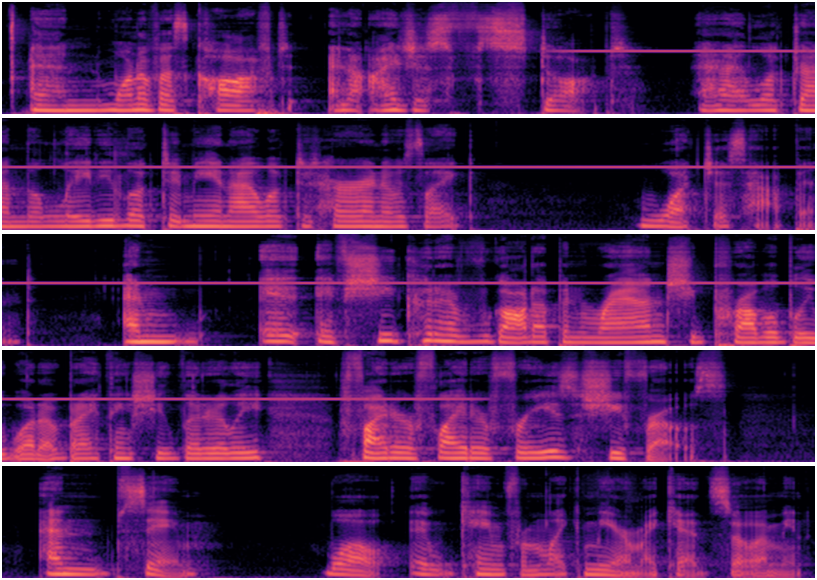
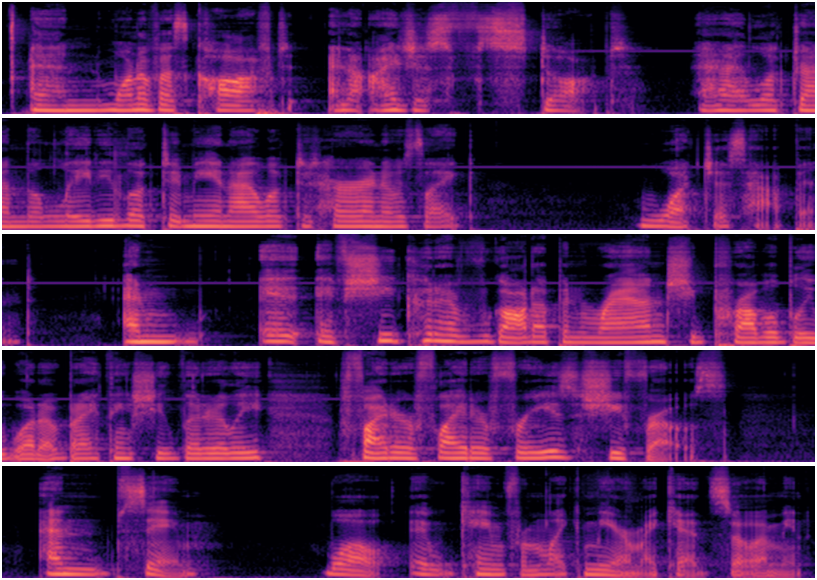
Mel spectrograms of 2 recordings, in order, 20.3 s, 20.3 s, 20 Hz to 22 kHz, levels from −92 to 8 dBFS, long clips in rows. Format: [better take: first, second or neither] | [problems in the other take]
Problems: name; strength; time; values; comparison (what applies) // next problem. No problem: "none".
second | high-pitched whine; loud; from 3 to 15 s; 3.5 kHz, 9 dB below the speech; faint in the second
